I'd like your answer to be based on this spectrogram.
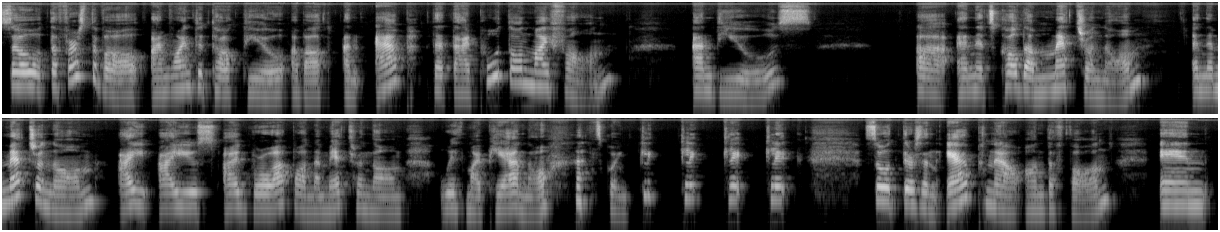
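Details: Woman with aphasia after a stroke, also with functional neurological disorder; halting speech with hesitation between words, word-finding difficulty (anomia) and stuttering; aphasia.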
